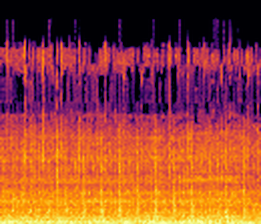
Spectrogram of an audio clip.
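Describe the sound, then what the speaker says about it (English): A household sewing machine runs continuously while stitching a quarter-inch shoulder seam on a baby's dress, giving a steady, fast mechanical whir with an even hum throughout and no talking. "I'm showing you on the sewing machine because most people just have a sewing machine"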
